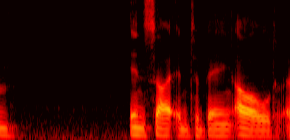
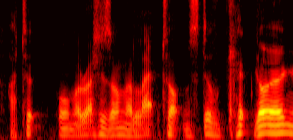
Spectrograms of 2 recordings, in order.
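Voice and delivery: ordinary talk, nothing marked

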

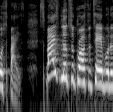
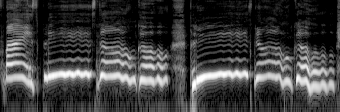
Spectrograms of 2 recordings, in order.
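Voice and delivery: very slow, drawn-out begging wail; hammed-up plea, stretch every word; mock pleading; 3 semitones higher, much slower than usual. Friends beg Spice to stay, drawn-out mock plea. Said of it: "And they say".

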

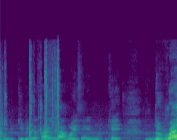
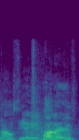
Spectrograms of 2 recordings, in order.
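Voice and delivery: ordinary delivery

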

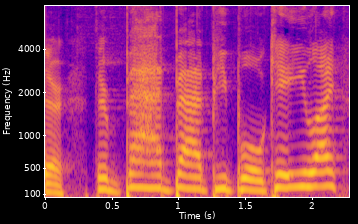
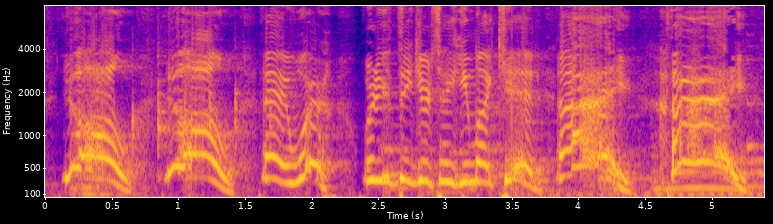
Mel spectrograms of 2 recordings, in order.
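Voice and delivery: panicked high yelling after someone; frantic shouting; 7 semitones higher than usual. Acted. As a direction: scream after them in panic. Parent shouting after kidnapped baby.

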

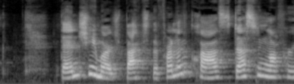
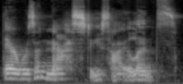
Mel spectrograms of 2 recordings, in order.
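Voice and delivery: ordinary delivery

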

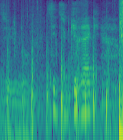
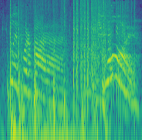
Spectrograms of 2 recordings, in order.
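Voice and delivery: loud, high mock cheer, dragging out Boy; old-school hype yell; 9 semitones higher, 9 dB louder, slower than usual. Recalling old gamers, hammed-up hype yell. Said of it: "would just go like".

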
